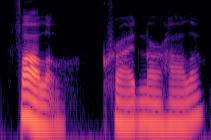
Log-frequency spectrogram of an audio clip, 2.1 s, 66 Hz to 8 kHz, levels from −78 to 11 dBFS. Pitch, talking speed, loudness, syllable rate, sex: 120 Hz, 85 wpm, -19 LUFS, 3.4 syllables/s, male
